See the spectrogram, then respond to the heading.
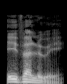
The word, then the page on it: évaluer: français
